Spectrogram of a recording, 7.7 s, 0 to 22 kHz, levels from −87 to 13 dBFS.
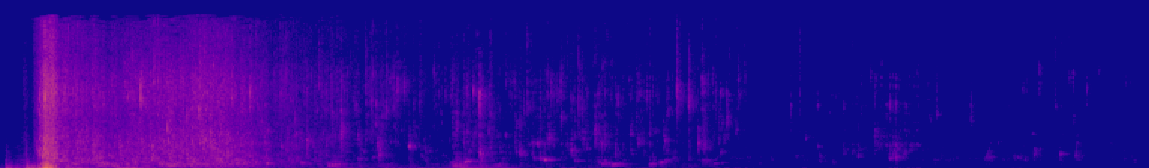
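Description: At 0.35 s, 4.34 s and 6.11 s, compressed frames are skipped: whole 46.4 ms frames go missing, so the audio jumps ahead by roughly a third to half a second.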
